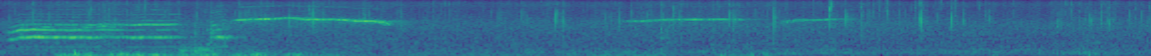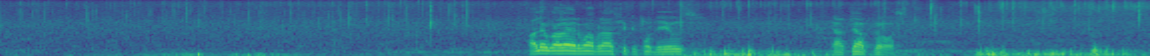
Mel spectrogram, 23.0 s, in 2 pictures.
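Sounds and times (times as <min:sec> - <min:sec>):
rain on wet pavement: 0:00.0 - 0:23.0
thin high whistling tone: 0:02.3 - 0:04.0, 0:06.3 - 0:08.5.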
